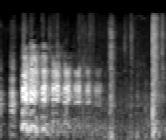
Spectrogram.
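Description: A young man laughs loudly.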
